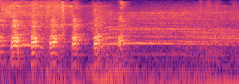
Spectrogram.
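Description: A man laughing hard in quick bursts, then about a second in a single long, held yell.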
